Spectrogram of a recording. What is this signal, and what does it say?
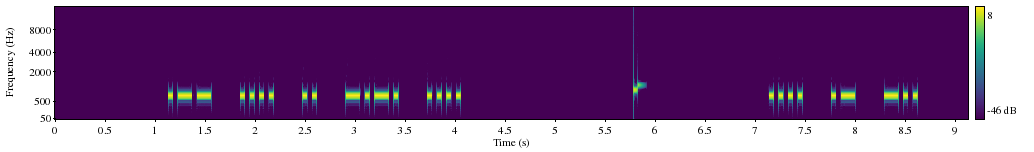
Morse code, heard as a keyed tone, about 25 wpm, spaced as for 18 wpm, 700 Hz. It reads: WHICH HAD
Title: 2x Character Spacing - Top 300 Words - 25wpm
